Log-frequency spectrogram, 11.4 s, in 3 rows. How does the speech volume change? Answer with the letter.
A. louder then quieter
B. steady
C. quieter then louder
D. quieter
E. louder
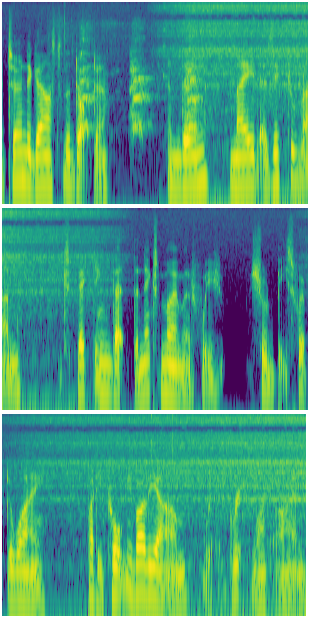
B.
